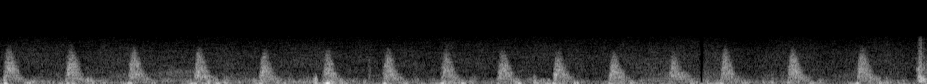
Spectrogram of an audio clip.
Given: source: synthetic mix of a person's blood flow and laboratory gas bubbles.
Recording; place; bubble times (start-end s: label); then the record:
Doppler ultrasound of blood flow; subclavian vein
9.16-9.28 s: bubbles
From the record:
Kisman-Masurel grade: 113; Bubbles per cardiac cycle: 1 to 2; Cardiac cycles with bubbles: 1 to 10%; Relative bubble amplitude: loud (0.450 to 0.775); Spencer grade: 1 (occasional bubble signal discernible with the cardiac motion signal, with majority of cardiac periods free of bubbles); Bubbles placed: anywhere in the cardiac cycle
